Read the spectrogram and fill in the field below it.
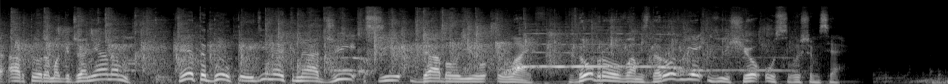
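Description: A crowd cheers and claps in an echoing hall.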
